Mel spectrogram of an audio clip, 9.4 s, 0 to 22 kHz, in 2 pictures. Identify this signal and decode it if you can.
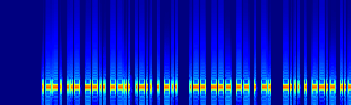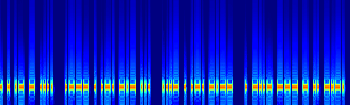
Morse code, heard as a keyed tone, about 50 wpm, 700 Hz. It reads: PUZZLED WOMEN BEQUEATH JERKS VERY EXOTIC
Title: Pangram Challenge v2 - 50wpm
